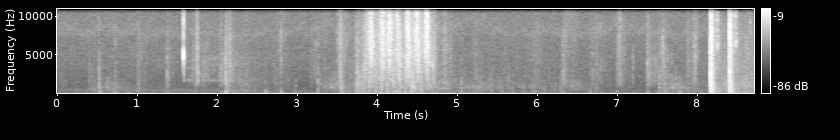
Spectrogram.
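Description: Gunfire in the Hell Let Loose infantry-only match: scattered distant shots and a sustained burst of automatic fire in the middle, then a couple of sharp, louder close shots near the end.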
